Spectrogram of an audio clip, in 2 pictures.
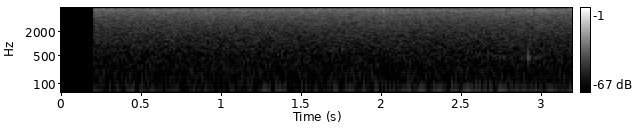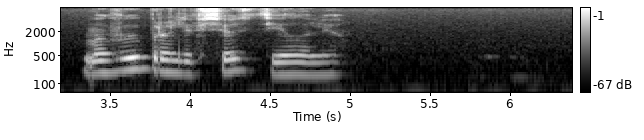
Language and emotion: Russian, neutral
